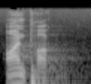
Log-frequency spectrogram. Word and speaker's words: Einbeck: In 1612, a brewer from Einbeck came all the way down to Munich to brew Einbecker beer, which they'd been shipping down there. The Bavarians kept asking for this Einbeck beer, which in their dialect they pronounced Einpock.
